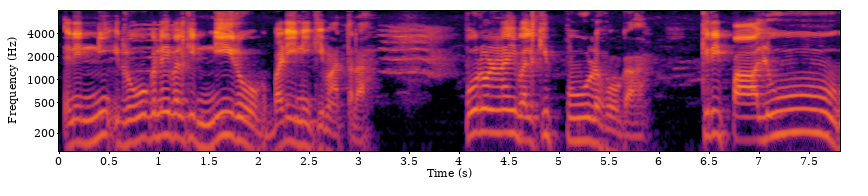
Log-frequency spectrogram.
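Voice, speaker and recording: A man teaching spelling corrections, slowly dictating and repeating each word. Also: a little high, gravelly. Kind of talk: spelling lesson.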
